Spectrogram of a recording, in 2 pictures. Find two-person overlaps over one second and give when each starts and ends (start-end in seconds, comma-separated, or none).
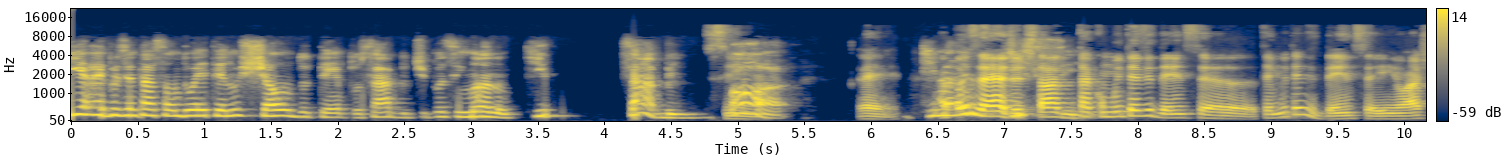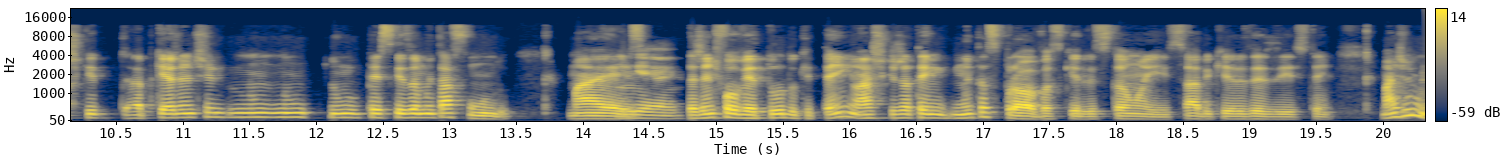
6.4-7.7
